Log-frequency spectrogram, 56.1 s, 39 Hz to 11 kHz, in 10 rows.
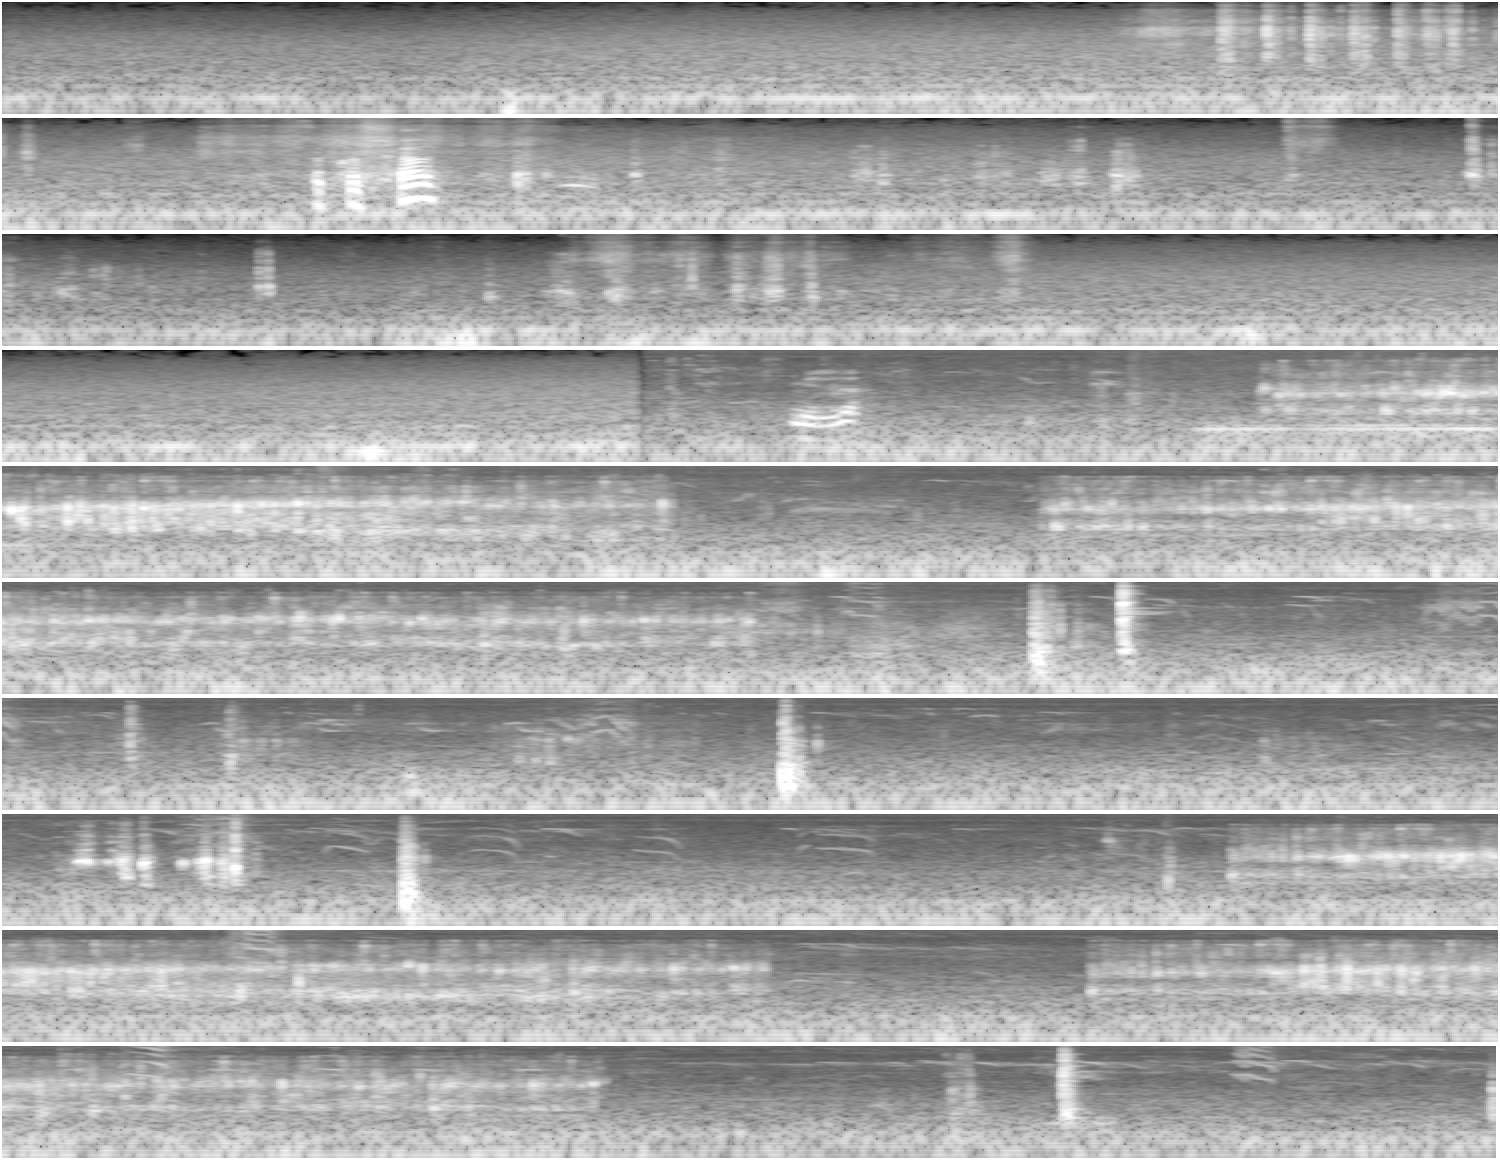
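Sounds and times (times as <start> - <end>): tea pouring into glasses: 19.4 - 33.1, 43.8 - 48.2, 48.9 - 52.8.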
